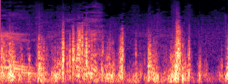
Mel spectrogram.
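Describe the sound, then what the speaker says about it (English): Strong wind gusts buffet the microphone at Boulder-Grand Pass in Rocky Mountain National Park, loud and uneven, roaring in bursts for under two seconds. "It's windy."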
